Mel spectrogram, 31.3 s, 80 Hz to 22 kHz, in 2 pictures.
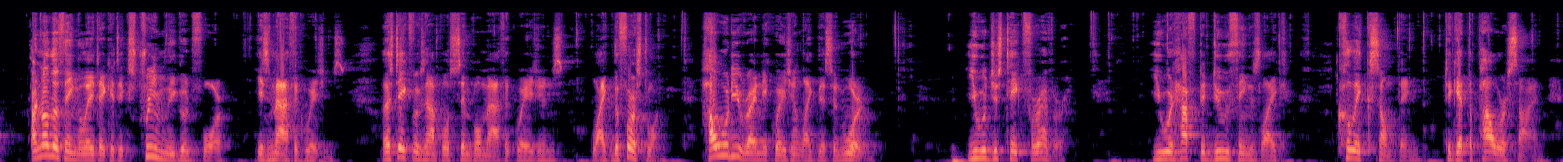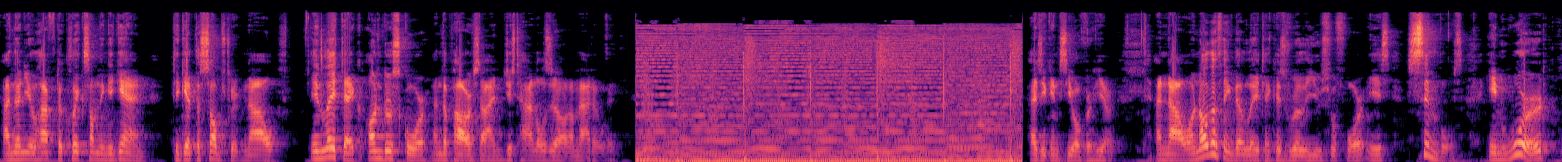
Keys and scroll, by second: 0.2-6.8 typing, 9.2 typing, 10.9 alt+k, 11.2-12.5 typing, 13.8-16.6 typing, 18.3-20.0 typing, 26.5-29.0 typing, 30.2 alt+x.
